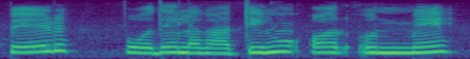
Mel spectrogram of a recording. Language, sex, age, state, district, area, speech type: Urdu, female, 30-45, Delhi, North East Delhi, urban, spontaneous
